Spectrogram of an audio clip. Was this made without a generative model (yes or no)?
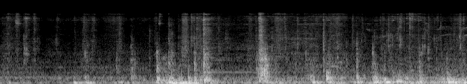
no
